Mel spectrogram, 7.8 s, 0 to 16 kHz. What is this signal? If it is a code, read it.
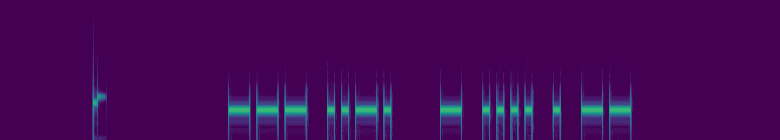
Morse code, heard as a keyed tone, about 17 wpm, 700 Hz. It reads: OF THEM
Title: Sets of 2 Words 17wpm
